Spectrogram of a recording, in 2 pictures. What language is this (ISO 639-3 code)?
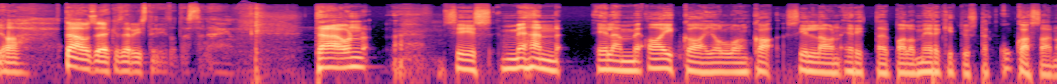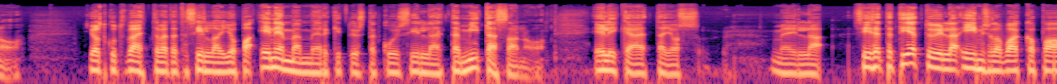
fin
